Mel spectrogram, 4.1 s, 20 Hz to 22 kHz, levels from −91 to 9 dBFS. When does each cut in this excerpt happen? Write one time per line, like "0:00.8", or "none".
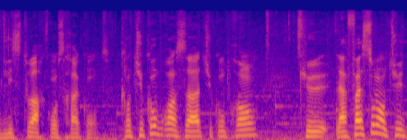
0:01.2
0:03.3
